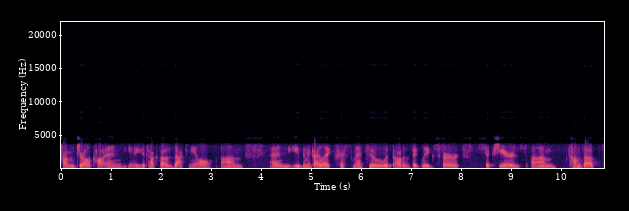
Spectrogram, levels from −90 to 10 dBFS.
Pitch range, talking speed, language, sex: 170-185 Hz, 175 wpm, English, female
